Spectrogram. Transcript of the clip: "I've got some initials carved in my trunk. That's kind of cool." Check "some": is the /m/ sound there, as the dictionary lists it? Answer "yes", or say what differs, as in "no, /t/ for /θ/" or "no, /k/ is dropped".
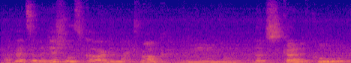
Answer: yes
